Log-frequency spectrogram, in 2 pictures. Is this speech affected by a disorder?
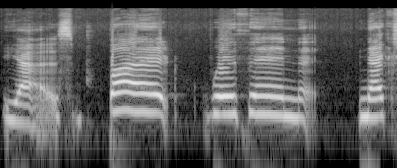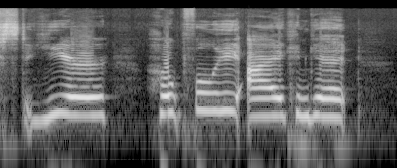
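Yes: stuttering; stutter since childhood, speech therapy from kindergarten to seventh grade, speech therapist gave up then; sometimes barely able to speak, word blocks, throat feels closing before groups, crying worsens stutter; here prolonged sounds.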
